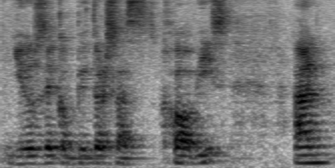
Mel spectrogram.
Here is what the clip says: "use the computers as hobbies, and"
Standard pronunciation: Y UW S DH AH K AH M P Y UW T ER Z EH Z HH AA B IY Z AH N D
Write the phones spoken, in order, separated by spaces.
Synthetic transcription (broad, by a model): Y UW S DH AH K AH M P Y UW T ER S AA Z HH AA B IY S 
